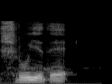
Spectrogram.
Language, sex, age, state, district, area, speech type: Sanskrit, male, 45-60, Karnataka, Shimoga, rural, spontaneous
